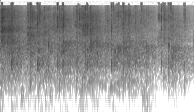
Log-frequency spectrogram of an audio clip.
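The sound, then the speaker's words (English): A church audience claps during a Pentecost service. The applause is faint but continuous, a dense patter of many hands that thins out near the end. “Let us clap for Ariel.”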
